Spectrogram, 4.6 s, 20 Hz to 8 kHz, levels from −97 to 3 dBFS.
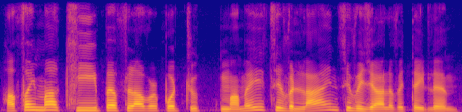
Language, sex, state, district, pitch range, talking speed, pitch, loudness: Wancho, male, Arunachal Pradesh, Longding, 130-180 Hz, 195 wpm, 155 Hz, -17 LUFS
